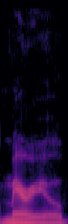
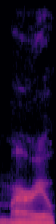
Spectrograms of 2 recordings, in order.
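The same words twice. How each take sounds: First: It is said with a Canadian pronunciation. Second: It is said with a non-Canadian pronunciation. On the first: "I say Mario because I'm Canadian" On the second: "I'm saying it right this way"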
